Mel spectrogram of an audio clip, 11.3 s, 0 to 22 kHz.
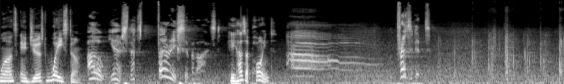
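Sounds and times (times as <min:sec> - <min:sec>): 
speech: 0:00.0 - 0:06.0, 0:08.0 - 0:08.7
running footsteps: 0:08.7 - 0:11.2.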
